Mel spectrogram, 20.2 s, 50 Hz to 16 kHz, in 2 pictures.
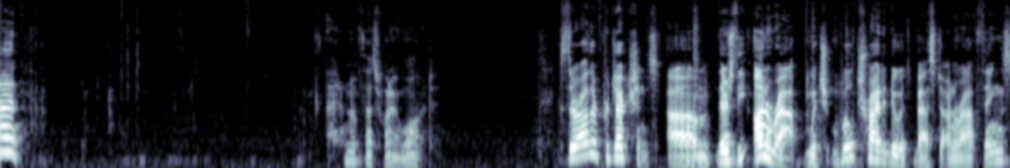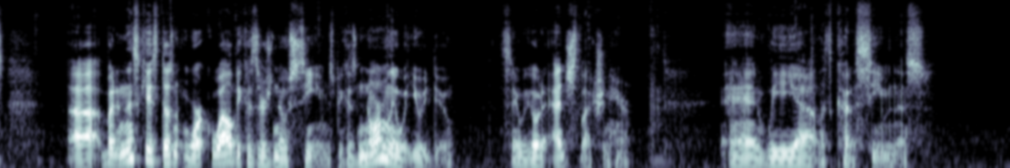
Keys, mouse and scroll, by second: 3.3 middle click, 5.6-7.3 middle drag, 6.9 space, 8.4 u, 10.5 middle click, 10.8-12.2 middle drag, 12.4-14.4 middle drag, 13.6 a, 15.9-17.8 drag, 17.8-19.7 middle drag.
